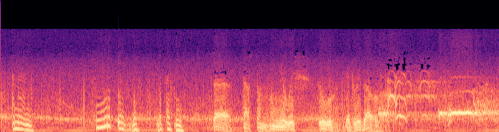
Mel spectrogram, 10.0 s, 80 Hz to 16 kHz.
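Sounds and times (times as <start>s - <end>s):
faint low hum: 0.0s - 9.9s
speech: 0.3s - 0.8s, 1.9s - 7.9s
owl hooting in a sustained wavering call: 7.4s - 9.9s.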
